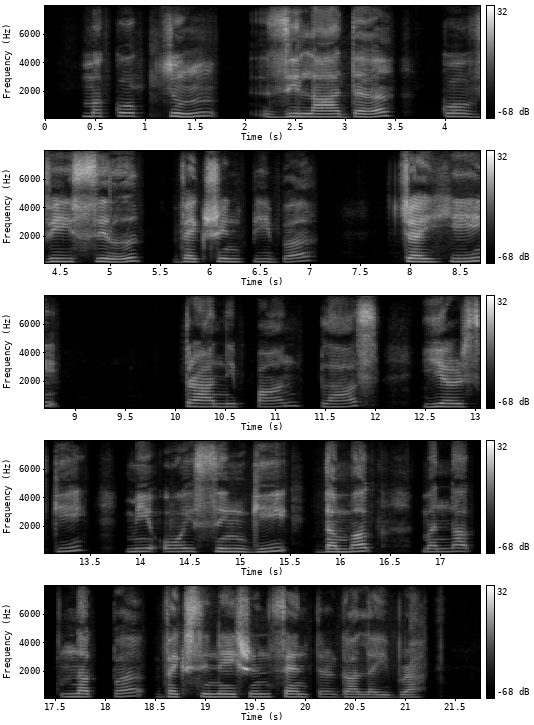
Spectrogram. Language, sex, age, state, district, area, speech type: Manipuri, female, 18-30, Manipur, Kangpokpi, urban, read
